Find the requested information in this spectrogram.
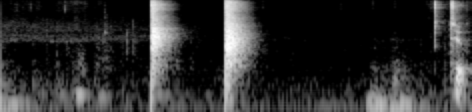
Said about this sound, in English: What do you how many slaps are you giving it? You ready? Yeah.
